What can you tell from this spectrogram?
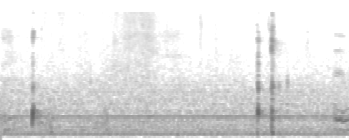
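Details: Hiccups in an infant that come on when he smiles and laughs: three brief, abrupt hiccup sounds over about three seconds against quiet room hum; ordinary infant hiccups.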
